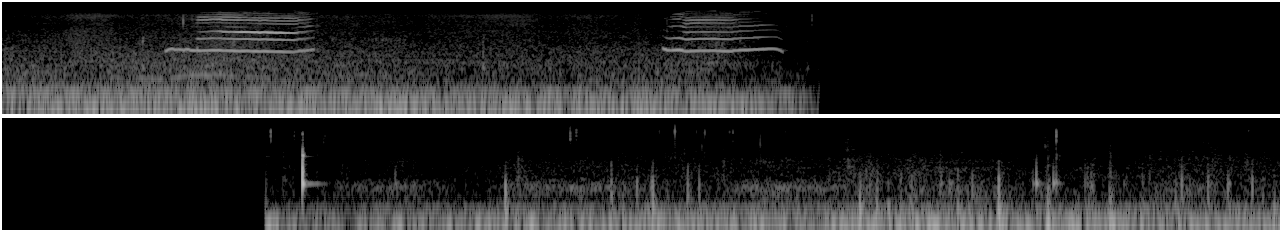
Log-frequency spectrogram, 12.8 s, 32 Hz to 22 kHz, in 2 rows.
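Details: Domestic cat waking up and exploring, filmed on 9 July; two short clear meows, each rising then falling, about two seconds apart, followed by a few seconds of silence and then soft rustling and clicking movement sounds.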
